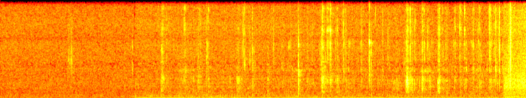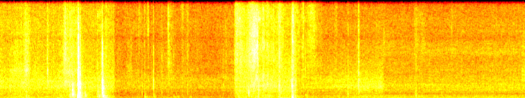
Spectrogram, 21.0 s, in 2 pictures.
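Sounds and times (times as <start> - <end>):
cats crunching dry kibble: 3.0 - 11.9
rustling: 3.2 - 17.0
thumps: 10.8 - 12.8.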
